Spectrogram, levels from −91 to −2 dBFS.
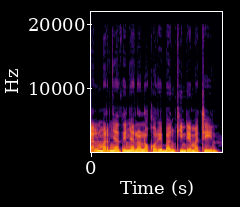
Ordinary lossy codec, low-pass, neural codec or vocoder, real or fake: Opus, 64 kbps; 19.8 kHz; none; real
